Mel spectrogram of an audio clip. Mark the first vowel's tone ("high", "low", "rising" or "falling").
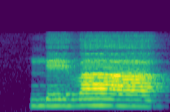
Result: low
